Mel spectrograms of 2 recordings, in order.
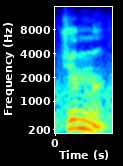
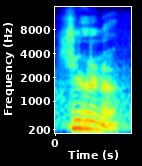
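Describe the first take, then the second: First: The word is said in the common loose way. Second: The word is said in the careful, precise way. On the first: The speaker calls it wrong. "चिन्ह नहीं" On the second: The speaker calls it right. "चिन्ह शुद्ध उच्चारण कीजिए"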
